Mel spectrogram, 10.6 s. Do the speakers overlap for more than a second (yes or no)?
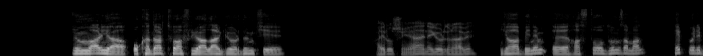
no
